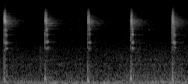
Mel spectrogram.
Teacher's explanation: So the tongue is on the back side of the two front teeth. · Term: T position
